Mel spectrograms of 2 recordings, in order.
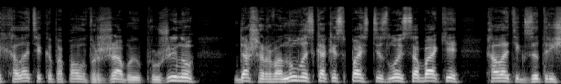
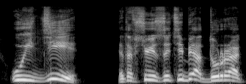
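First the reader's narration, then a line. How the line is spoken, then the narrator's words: Shouting. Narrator (Russian): кричала она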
